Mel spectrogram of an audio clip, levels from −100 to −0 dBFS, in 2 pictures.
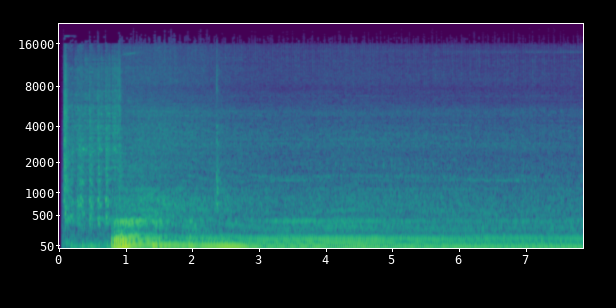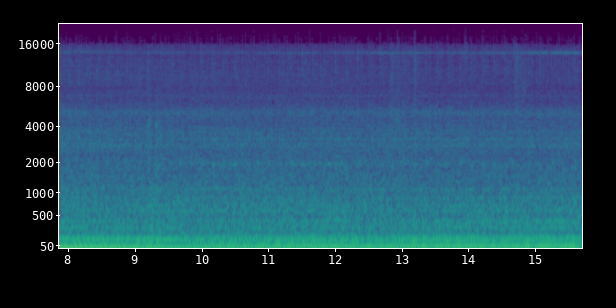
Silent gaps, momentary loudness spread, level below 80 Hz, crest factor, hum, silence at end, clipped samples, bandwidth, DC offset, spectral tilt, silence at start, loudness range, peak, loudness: none; 13 LU; -32 dBFS; 24 dB; none; 0 s; under 0.1%; 16.5 kHz; under 0.1%; -5 dB/octave; 0.05 s; 13 LU; -6 dBFS; -33 LUFS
